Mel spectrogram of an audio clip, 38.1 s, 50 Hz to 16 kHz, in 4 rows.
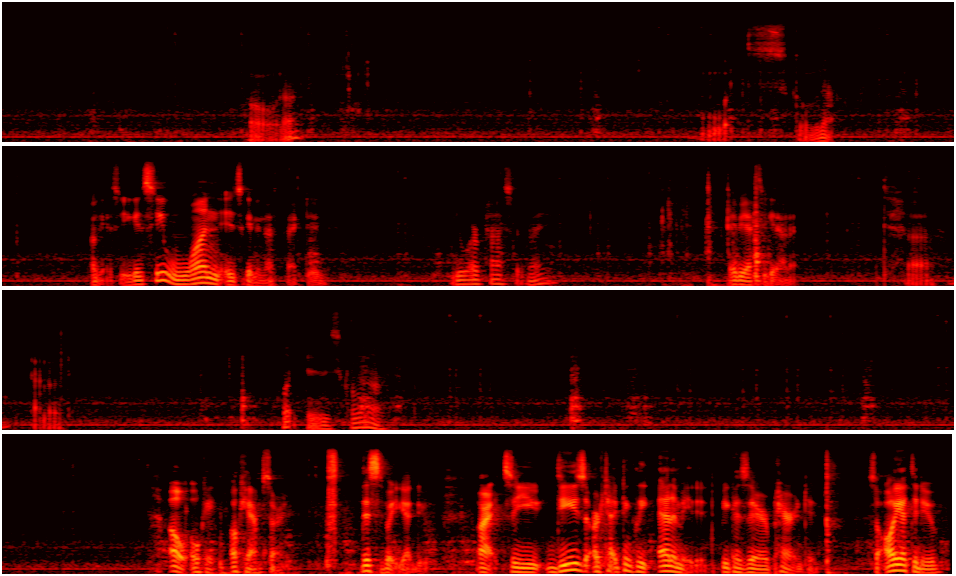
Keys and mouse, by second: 2.7-5.1 drag, 5.6 click, 6.7 click, 7.2 middle click, 7.7 middle click, 9.5-11.1 drag, 11.5 click, 12.5-14.7 drag, 14.7 middle click, 15.7 right click, 16.7 ctrl+Tab, 22.6-23.8 middle drag, 23.8 right click, 26.0-27.2 right drag, 27.4-28.6 right drag, 28.6 middle click, 29.4-32.7 drag, 33.7 right click, 35.1 click, 35.4 middle click.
